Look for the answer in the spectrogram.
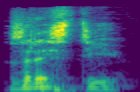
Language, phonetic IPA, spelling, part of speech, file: Russian, [vzrɐˈsʲtʲi], взрасти, verb, Ru-взрасти.ogg
- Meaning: second-person singular imperative perfective of взрасти́ть (vzrastítʹ)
